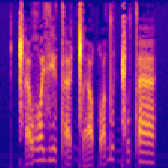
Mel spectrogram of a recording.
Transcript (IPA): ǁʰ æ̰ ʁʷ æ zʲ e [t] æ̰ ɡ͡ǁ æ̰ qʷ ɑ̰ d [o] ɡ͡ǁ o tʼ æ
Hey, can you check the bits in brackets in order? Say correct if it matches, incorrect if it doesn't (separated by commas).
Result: incorrect, correct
